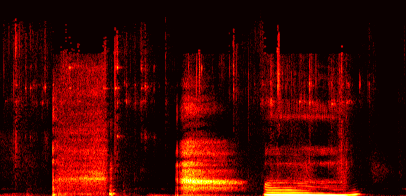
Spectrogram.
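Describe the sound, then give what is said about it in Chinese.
A person imitates a puppy's whimper to plead for help like a puppy: breathy huffs and a short gasp, then one drawn-out, nasal whining tone about a second long, fairly loud, with no talking. “对，要像小狗狗一样发出呜呜的声音，来求救我。”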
